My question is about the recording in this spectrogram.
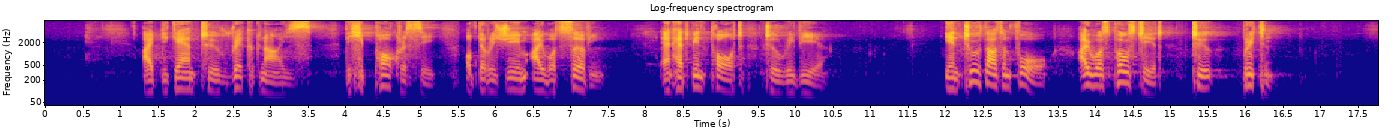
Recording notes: recorded at the 2019 Oslo Freedom Forum in New York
